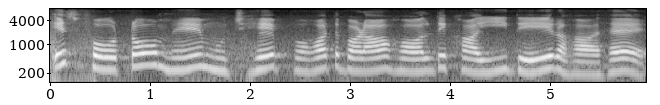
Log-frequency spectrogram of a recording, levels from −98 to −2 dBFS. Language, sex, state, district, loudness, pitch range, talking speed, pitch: Hindi, female, Madhya Pradesh, Katni, -17 LUFS, 225-270 Hz, 110 wpm, 245 Hz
